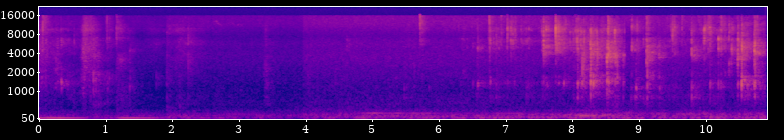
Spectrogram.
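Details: A pet Himalayan marmot chews a banana noisily, with soft, irregular crunching and wet clicking bites.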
